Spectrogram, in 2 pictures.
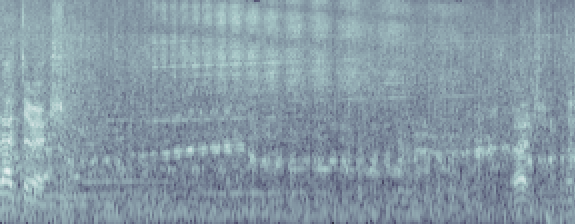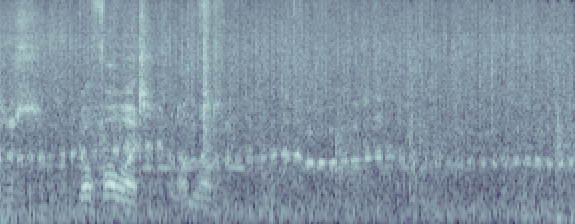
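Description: A hovering vehicle's engine hums and whines steadily.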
